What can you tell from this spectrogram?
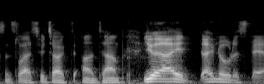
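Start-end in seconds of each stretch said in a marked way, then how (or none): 1.4-2.7 gravelly, gritty voice. Playing Aunt Tom, agreeing the voice got rougher: gravelly Aunt Tom voice. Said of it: "Your voice got a little gravelier".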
